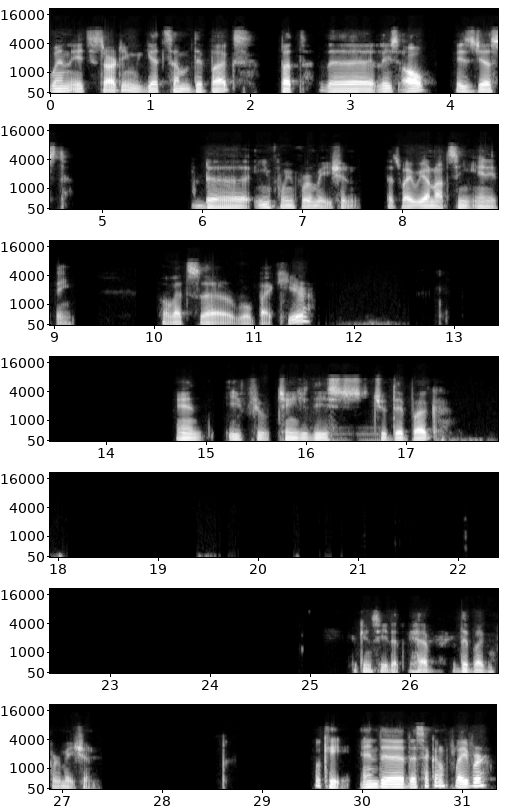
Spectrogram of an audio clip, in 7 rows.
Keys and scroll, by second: 10.0 super+z, 28.2 super+z.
